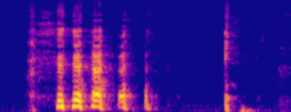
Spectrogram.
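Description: A fairly loud run of about five quick, voiced coughs in a row, followed after a short pause by one more sharp cough, with no talking.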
